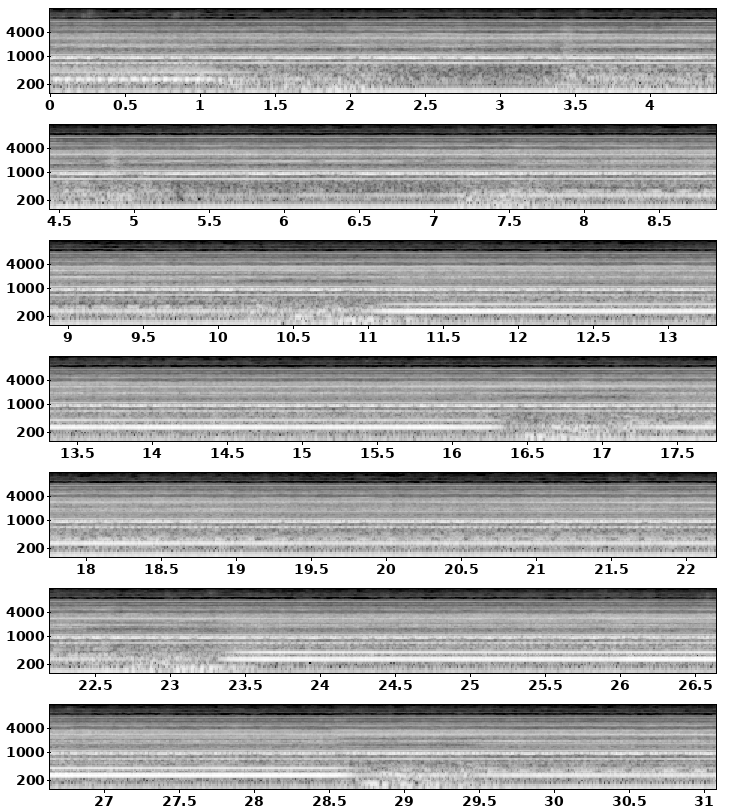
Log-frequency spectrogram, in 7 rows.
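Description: Langmuir Systems MR-1 CNC mill cutting an aluminum test part with an end mill under mist coolant. A steady high whine of several tones runs under a lower hum that steps up and down in pitch every five or six seconds, with a brief glide at each change.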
